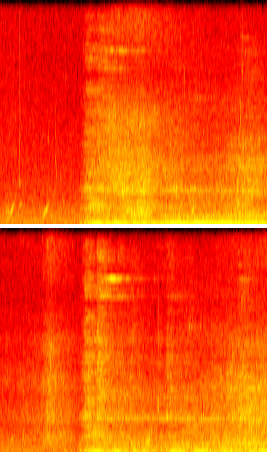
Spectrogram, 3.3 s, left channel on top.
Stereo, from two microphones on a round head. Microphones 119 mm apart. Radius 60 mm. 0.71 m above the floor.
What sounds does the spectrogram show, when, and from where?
1.0 s a squeak: 65° right (ahead or behind), 4 m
